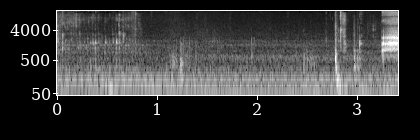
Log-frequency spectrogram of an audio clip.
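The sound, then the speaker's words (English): A quiet first sip from a can of Bang Energy Drink: soft wet slurping and a small clink against a low background hum, ending in a brief louder rush of liquid. “Just got a Bang Energy Drink. Feeling good about it. Gonna take the first sip.”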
